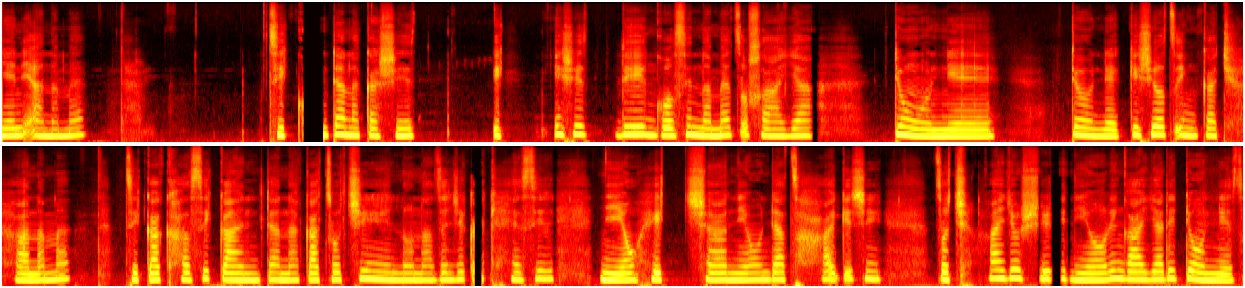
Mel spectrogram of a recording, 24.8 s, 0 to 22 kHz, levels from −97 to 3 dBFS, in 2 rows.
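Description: Speech, with AAC frame loss with muting at 2.97, 8.08, 17.13 and 22.75 s. The decoder zeroes the missing spectra, leaving soft-faded silent gaps of about 85 to 213 ms, seen as blank vertical bands on a spectrogram. The last is broken up, with a longest run near 150 ms, just before "nio ri".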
